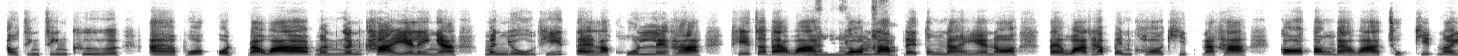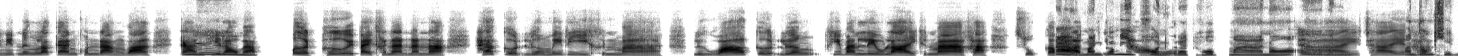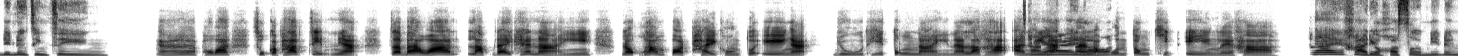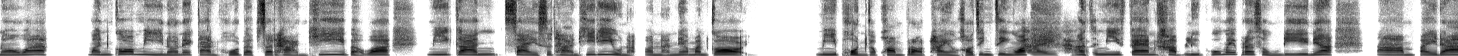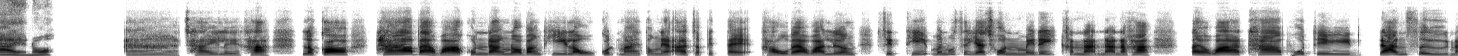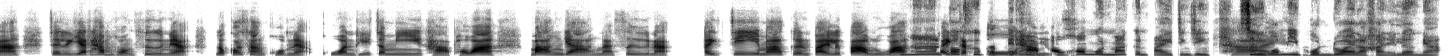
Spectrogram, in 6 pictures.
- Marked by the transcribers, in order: other background noise; tapping
- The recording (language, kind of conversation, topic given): Thai, podcast, การเปิดเผยชีวิตส่วนตัวของคนดังควรมีขอบเขตแค่ไหน?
